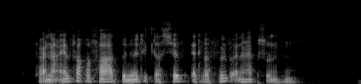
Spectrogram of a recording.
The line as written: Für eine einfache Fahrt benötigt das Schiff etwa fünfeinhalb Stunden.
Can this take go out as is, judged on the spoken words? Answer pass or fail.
pass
